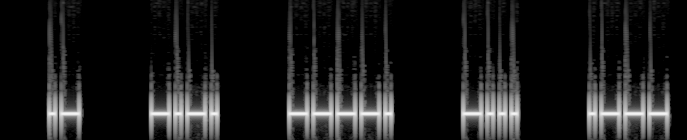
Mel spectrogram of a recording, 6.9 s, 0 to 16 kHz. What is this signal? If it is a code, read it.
Morse code, heard as a keyed tone, about 20 wpm, spaced as for 9 wpm, 700 Hz. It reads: AC9BJ
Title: USA Call Signs - 5 Characters - 4x Character Spacing - 20wpm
